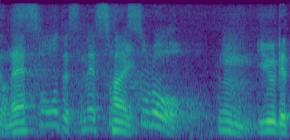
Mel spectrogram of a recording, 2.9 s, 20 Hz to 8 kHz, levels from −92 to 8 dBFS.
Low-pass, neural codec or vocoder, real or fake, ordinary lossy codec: 7.2 kHz; vocoder, 44.1 kHz, 128 mel bands, Pupu-Vocoder; fake; none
